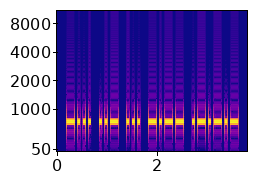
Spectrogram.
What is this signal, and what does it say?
Morse code, heard as a keyed tone, about 22 wpm, 700 Hz. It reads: BUSY.
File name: Sentences with 7-Word Phrases - 22wpm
